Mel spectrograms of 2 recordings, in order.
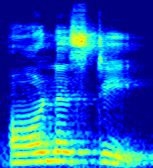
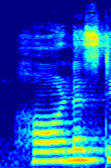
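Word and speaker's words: honesty: പക്ഷേ owner, ഓണസ്റ്റി, honourable ഇങ്ങനെയുള്ള വാക്കുകളുടെ എല്ലാം ആ എച്ച് നമ്മൾ പ്രനൗൺസ് ചെയ്യുന്നില്ല. ഹോണർ എന്നാണോ നമ്മൾ പറയുന്നത്? അല്ല. ഹോണസ്റ്റി എന്നാണോ പറയണ്ടേ? അല്ല. ഓണറബിൾ, ഓണസ്റ്റി, ഓണർ, ഓ സൗണ്ടാണ് അവിടെ ഉച്ചാരണത്തിൽ വരുന്നത് അല്ലേ.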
